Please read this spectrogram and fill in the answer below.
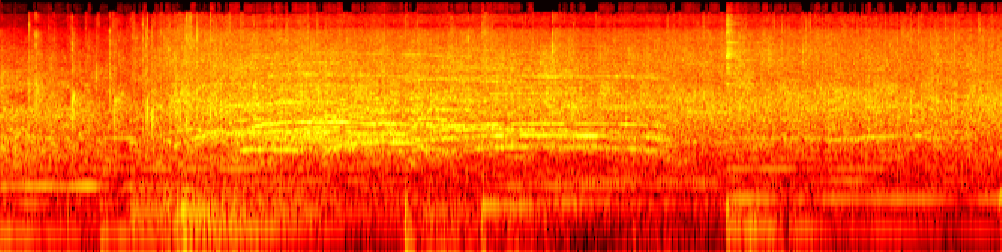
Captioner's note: laughter; cheers and applause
